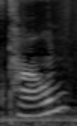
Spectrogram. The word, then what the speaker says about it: tuin: Okay, so I think the pronunciation is something that probably escapes me as well, because I'd learnt it by heart, and I think it's tuin, T-U-I-N, it's a Dutch word.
